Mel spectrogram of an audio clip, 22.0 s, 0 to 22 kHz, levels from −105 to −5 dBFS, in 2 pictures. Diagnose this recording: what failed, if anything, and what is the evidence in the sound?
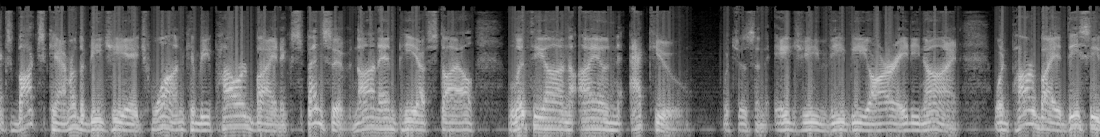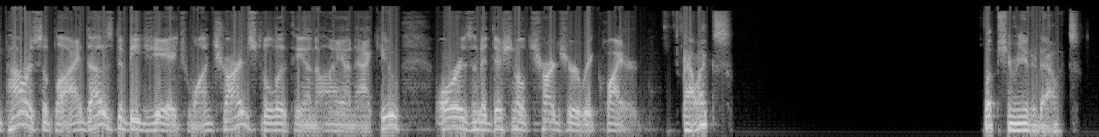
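A sample-format conversion error runs through the whole speech clip: planar audio read as interleaved. Each 10 ms block, holding all left samples and then all right, is taken as alternating pairs, so each half plays at double speed. With blocks this short, the sound becomes a robotic buzz at 100 Hz rather than an audible octave jump.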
